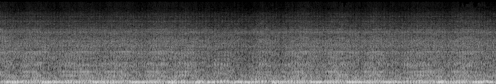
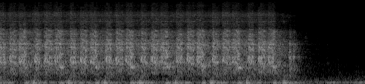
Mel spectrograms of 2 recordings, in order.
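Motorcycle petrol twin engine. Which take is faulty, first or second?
second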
